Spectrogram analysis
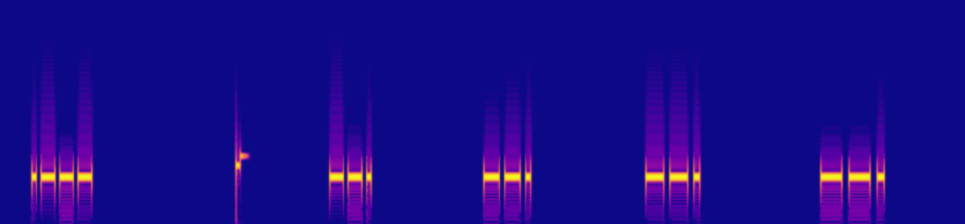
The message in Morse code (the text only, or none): J GGGG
